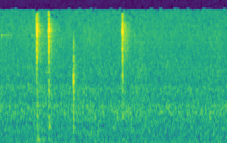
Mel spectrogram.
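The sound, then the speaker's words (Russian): A few quiet, sharp computer keyboard key clicks, three close together then one more after a short pause, with no talking, over a faint steady background hiss. “Теперь нужно нажать один раз Tab.”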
